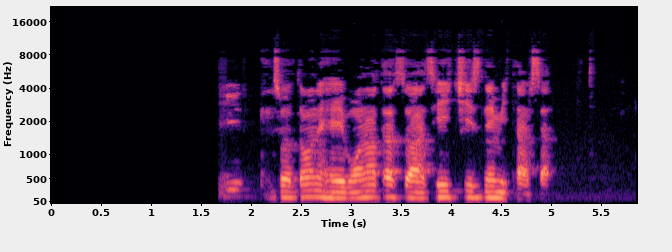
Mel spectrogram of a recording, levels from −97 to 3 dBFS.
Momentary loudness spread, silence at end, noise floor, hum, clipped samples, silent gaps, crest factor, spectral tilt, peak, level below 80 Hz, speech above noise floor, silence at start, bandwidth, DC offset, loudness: 15 LU; 0.9 s; -53 dBFS; none; under 0.1%; none; 20 dB; -4.5 dB/octave; -4 dBFS; -62 dBFS; 32 dB; 1.75 s; 9.4 kHz; under 0.1%; -21 LUFS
